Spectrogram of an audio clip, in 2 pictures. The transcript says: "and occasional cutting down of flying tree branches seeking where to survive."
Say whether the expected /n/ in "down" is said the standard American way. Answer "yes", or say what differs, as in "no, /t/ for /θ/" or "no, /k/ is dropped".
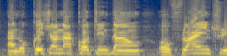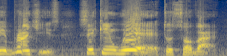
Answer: yes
